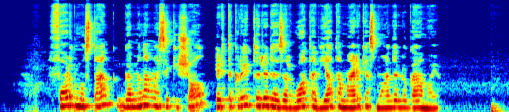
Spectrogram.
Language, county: Lithuanian, Vilnius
